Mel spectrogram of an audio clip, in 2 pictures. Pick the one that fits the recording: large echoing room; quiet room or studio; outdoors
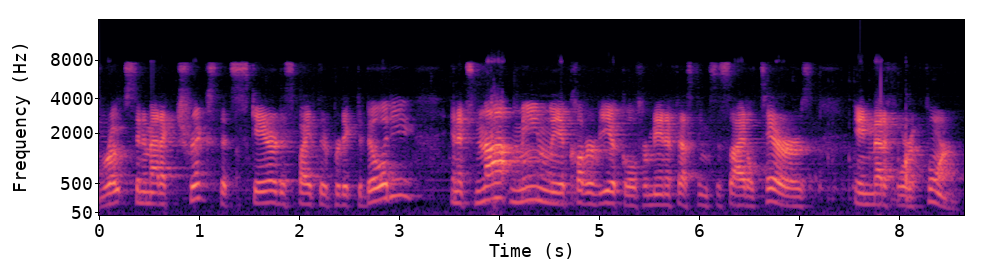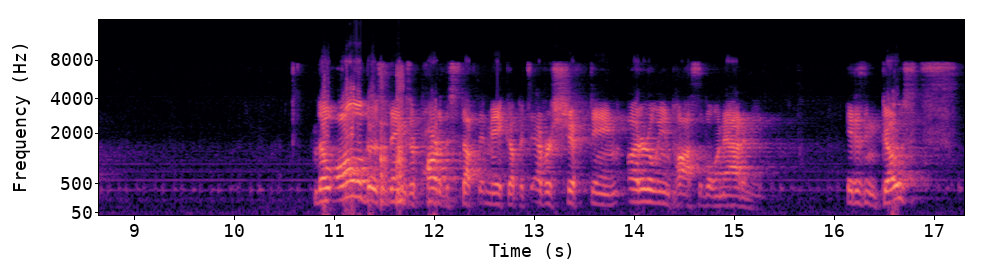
large echoing room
